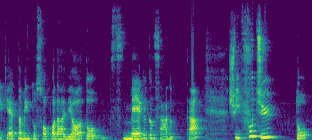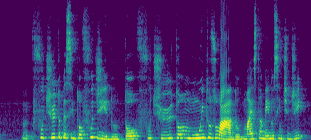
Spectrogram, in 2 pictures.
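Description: A woman's voice: fairly high pitch, fairly bright tone. A woman teaching French in a live online lesson, chatty and often checking in with the viewers. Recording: roomy echo.

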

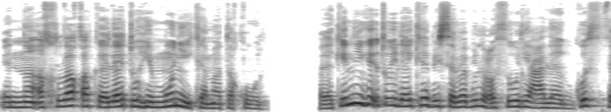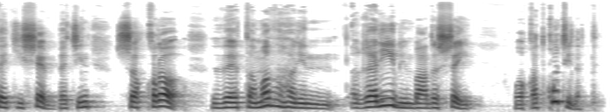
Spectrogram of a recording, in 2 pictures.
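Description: A woman voicing a stern middle-aged male police chief who speaks in a gruff, clipped, controlled way, in a storybook reading. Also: fairly low pitch, lively intonation, moderate pace, dark tone, voice pushed down.

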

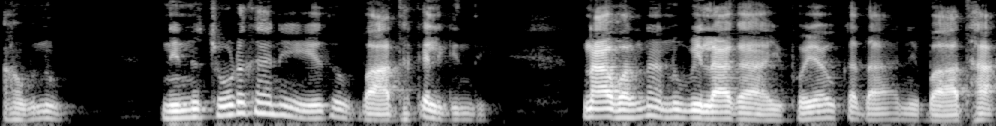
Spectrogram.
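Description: A man reading a story aloud, voicing a firm, composed young woman who scorns weakness and later pleads gently. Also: medium pitch, animated, unhurried, close to an everyday voice. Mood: gentle. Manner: stern then gently pleading.

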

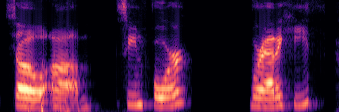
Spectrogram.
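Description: A woman's voice: a little high, fairly even intonation, slow pace, fairly bright tone. A woman teacher reading a play aloud to her class and walking through it line by line in a casual way, with fillers.

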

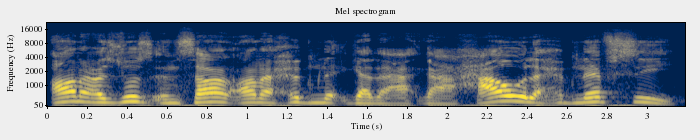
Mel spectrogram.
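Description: Fast-talking man on a podcast. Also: sits high, no echo. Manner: animated, mixes English phrases into talk. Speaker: podcast co-host. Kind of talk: casual podcast chat.

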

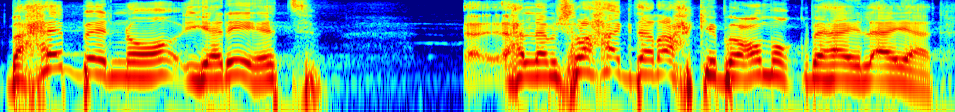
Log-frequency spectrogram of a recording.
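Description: A man's voice: sits high, fast talker, a bit bright. A male pastor with a Levantine Arabic accent, preaching emphatically and repeating his points with rhetorical questions. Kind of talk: sermon. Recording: long reverb of a large hall.

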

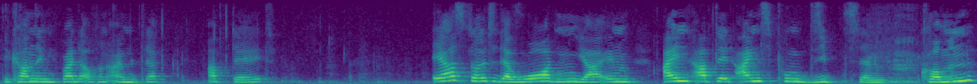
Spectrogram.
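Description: A woman chatting excitedly while playing a video game, exclaiming often and rambling between facts. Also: high voice, slow pace, a little hiss or hum. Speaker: game player. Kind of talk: casual gameplay commentary.

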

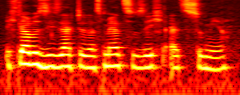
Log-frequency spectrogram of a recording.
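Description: Woman, audiobook narrator, first-person narration, dry wry delivery, mid-pitched voice. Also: fairly even intonation, normal speed, a little mellow.

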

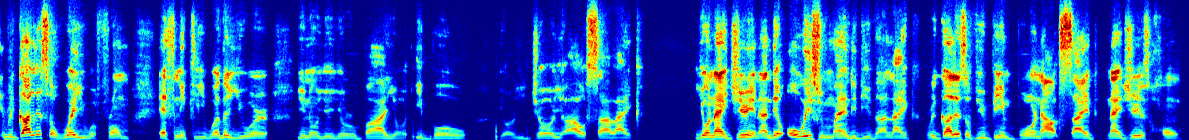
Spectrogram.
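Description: Relaxed young man, dull dry recording. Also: sits low, normal speed, no room sound. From Spain. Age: 20s. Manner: relaxed, laughs often, many fillers. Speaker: podcast guest. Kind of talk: casual conversation.

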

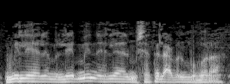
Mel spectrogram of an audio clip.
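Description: A man's voice: medium pitch, steady tone, very fast, gravelly, dark tone. A man with an Egyptian Arabic accent teaching a grammar lesson in a classroom, quizzing students with rhetorical questions. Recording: dull lo-fi recording.

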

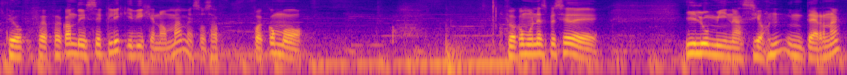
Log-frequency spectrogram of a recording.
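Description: Man, casual podcast chat, slangy and halting, slightly high voice, faint music under it. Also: warm tone. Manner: slangy, halting with repeated restarts.

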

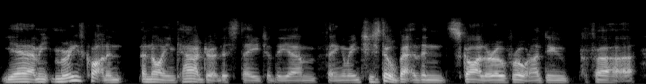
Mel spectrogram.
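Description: Fast-talking man with a deep voice. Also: no echo. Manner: animated, opinionated, swears freely. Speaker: podcast co-host. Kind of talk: casual recap chat. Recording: dull, dry sound.

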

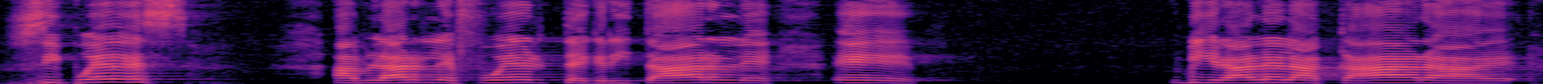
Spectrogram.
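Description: A woman's voice: fairly high pitch, steady tone, drawn-out words, a bit bright, clean tone, in a large hall. A woman pastor preaching a sermon in church, emphatic and repetitive, with rhetorical questions.

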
